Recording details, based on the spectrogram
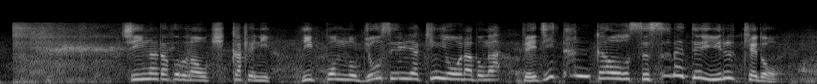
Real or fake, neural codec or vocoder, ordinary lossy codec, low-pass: fake; codec, 16 kHz, 0.8 kbps, ZipCodec; none; 7.2 kHz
